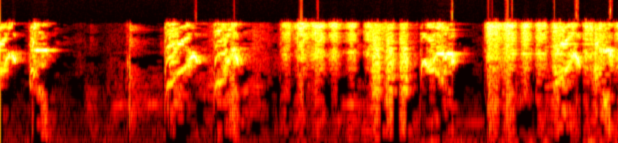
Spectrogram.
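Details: Harsh-voiced song of a greater green leafbird, kept as a tutor recording for other songbirds: shrill, scratchy whistles and slurred notes open haltingly, then build into dense, continuous high chatter with quick rising and falling phrases.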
